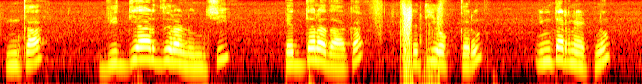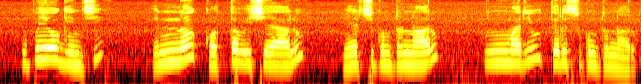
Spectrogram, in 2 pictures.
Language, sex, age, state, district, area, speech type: Telugu, male, 18-30, Andhra Pradesh, Nandyal, urban, spontaneous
